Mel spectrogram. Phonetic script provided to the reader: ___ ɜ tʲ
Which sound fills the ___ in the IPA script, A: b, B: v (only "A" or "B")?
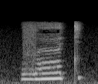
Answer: B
